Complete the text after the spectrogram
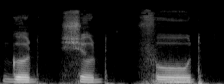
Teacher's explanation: ऊ जो है वावल है तो लिप्स जो है वो थोड़े राउंड हो जाते हैं, करीब आ जाते हैं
